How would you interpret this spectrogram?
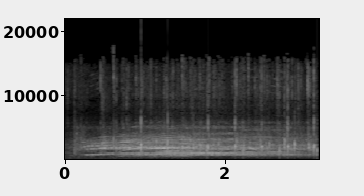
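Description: crowd cheering

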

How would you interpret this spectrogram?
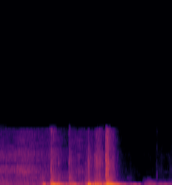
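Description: door slamming shut

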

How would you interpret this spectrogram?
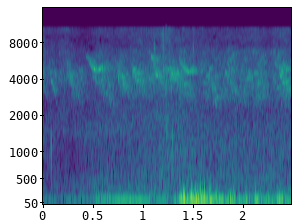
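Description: birds chirping outdoors

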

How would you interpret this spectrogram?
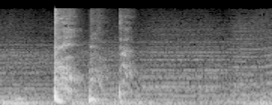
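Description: coughing

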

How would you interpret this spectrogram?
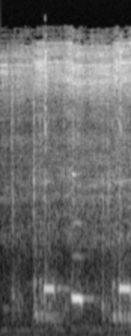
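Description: clock striking midnight

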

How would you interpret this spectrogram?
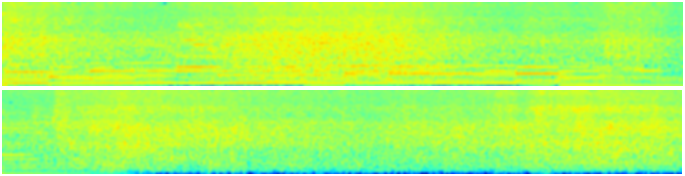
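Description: ocean waves

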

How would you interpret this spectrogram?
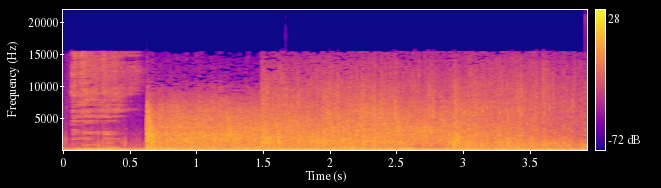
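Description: explosion sound effect

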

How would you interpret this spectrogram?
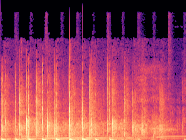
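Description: hand clapping

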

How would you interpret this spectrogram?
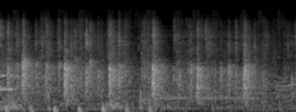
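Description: audience applause

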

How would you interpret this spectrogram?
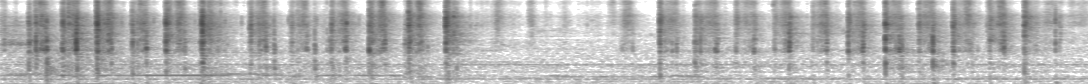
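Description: shuffling tarot cards

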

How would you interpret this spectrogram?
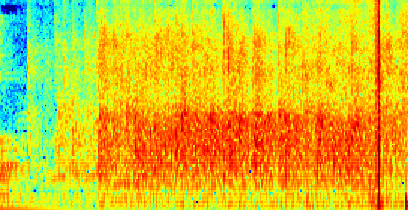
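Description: audience applause

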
